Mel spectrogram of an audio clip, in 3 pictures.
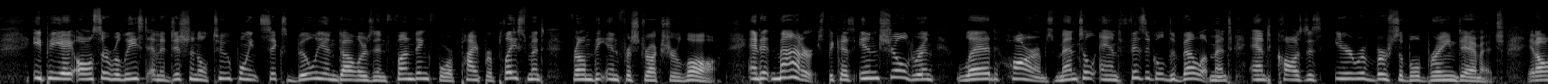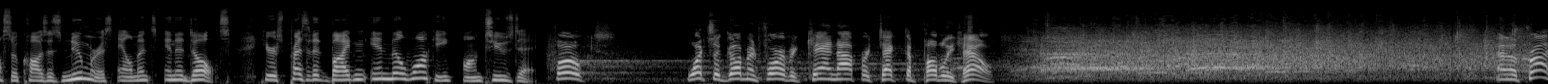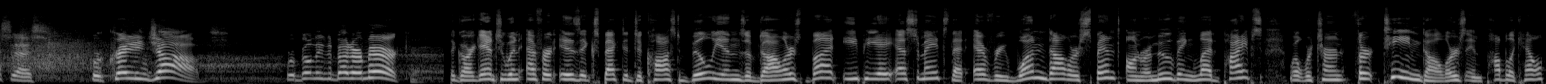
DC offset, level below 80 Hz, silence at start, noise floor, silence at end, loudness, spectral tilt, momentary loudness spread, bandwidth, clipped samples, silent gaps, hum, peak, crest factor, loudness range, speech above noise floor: under 0.1%; -62 dBFS; 0 s; -53 dBFS; 0.05 s; -27 LUFS; -5 dB/octave; 9 LU; 15 kHz; under 0.1%; none; none; -8 dBFS; 18 dB; 4 LU; 26 dB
